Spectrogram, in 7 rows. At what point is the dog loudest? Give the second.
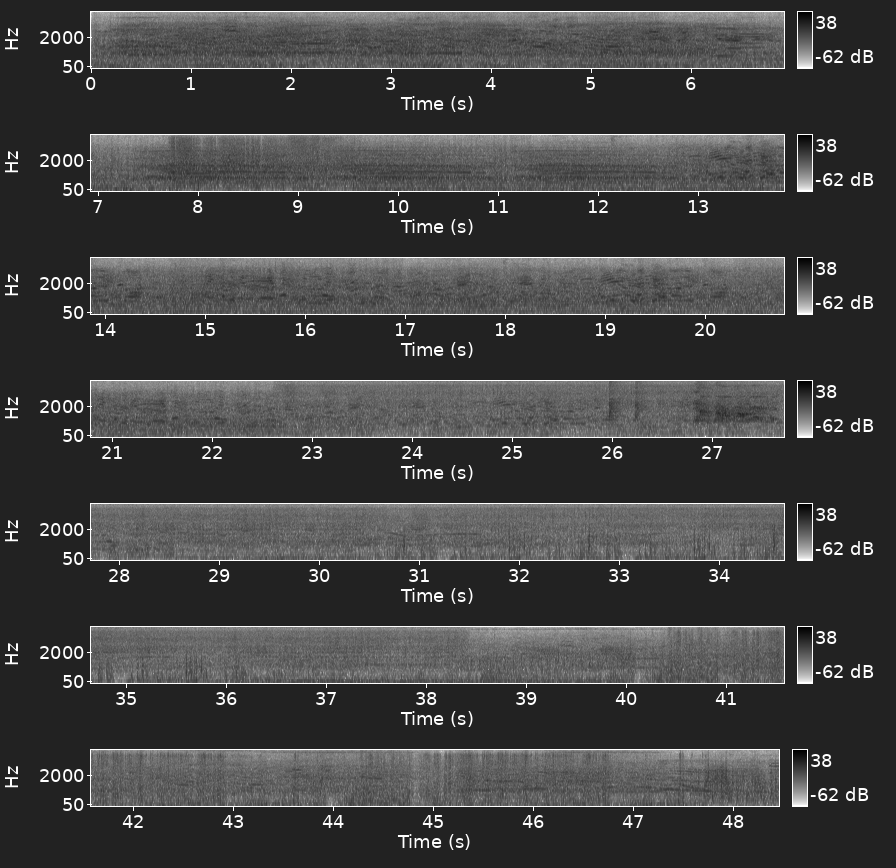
27 s.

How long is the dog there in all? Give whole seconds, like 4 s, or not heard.
2 s.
